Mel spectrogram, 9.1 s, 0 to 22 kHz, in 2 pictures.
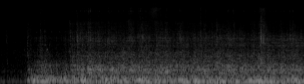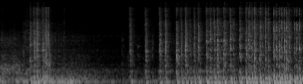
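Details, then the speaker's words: Open-exhaust running of a 97-year-old Buick Standard Six, muffler removed after fixing a fallen exhaust pipe that had blocked the outlet: cranks, catches, loud unmuffled rumble, even idle, revs picking up cleanly; runs much better, engine healthy. "There's no muffler on this right now. I'm going to put that muffler back cuz that muffler is still good. Um but let's start the car. It's going to be super loud, but let's see if it works better."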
